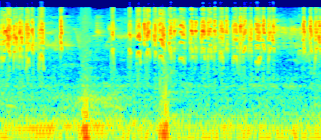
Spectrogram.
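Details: Agitated sogon (ruby-cheeked sunbird) calling to a male, delivering quick, high-pitched chattering chirps in irregular clusters with short gaps, plus two soft low thumps in the background.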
